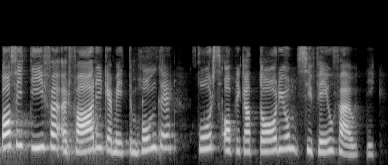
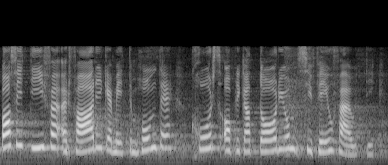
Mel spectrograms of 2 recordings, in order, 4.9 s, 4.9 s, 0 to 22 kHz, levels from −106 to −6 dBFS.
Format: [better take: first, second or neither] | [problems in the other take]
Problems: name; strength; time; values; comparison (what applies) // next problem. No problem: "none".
second | noise reduction (neural mask model DeepFilterNet 3)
